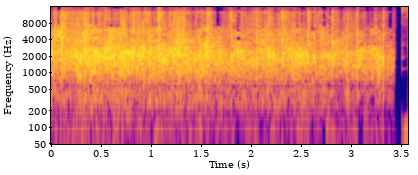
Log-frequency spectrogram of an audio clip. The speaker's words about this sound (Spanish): Denle un aplauso a este cabrón.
